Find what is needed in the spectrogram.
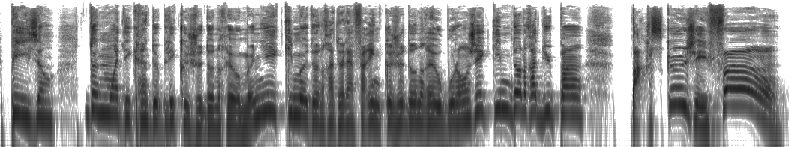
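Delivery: put-on high, fast child's breathless chain; small boy voice. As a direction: rattle off the list like a little boy. Petit bonhomme asks the farmer.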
